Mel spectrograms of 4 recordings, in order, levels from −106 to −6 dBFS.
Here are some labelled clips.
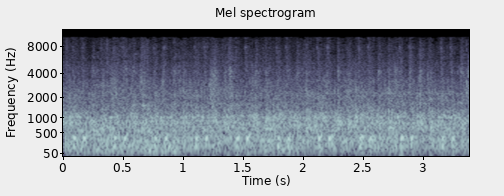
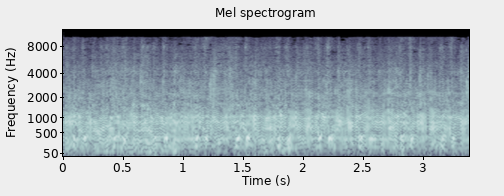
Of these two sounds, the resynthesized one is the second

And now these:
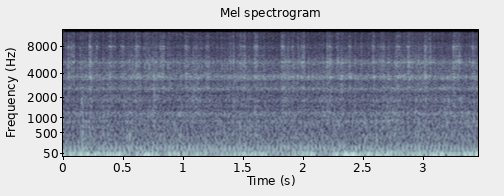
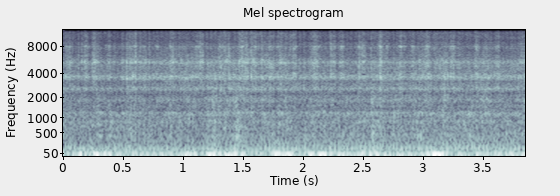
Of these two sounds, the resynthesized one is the second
